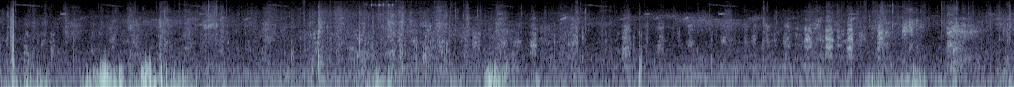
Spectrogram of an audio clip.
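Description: A pack of dogs running and playing on grass, with short intermittent dog sounds and scattered clicks, and a few low thumps about two, three and ten seconds in.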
